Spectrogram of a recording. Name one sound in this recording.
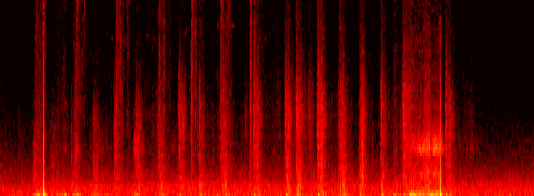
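Footsteps crunch quickly over rough ground.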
